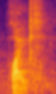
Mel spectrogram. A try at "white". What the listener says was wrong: why are you pronouncing the H?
